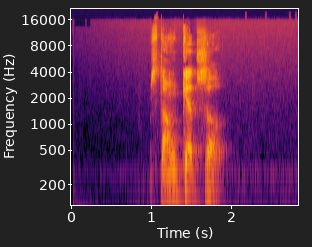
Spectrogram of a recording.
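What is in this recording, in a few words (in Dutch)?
hekwerk, Limburgse gesproken woordenboeken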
